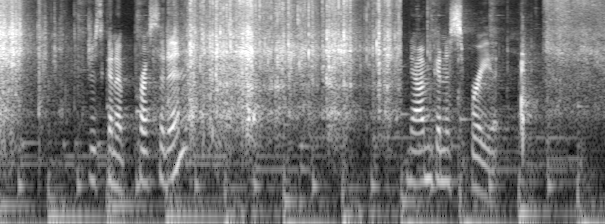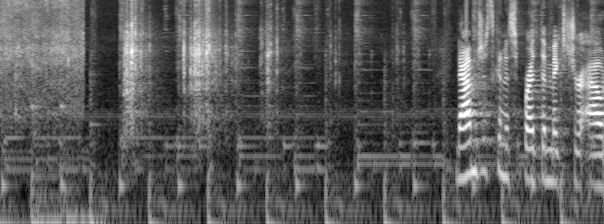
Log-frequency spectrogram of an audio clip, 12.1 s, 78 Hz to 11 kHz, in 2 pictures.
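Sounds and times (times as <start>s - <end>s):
aerosol cooking spray hissing: 5.4s - 6.9s.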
